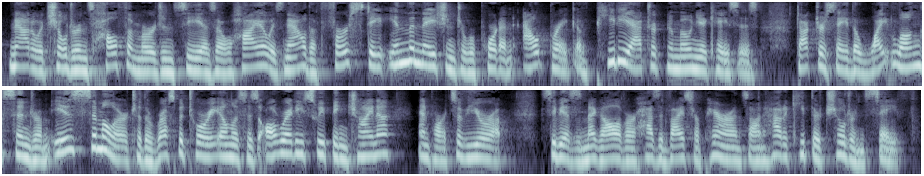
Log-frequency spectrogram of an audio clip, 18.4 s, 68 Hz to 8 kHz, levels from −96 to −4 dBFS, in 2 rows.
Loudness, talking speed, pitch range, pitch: -22 LUFS, 185 wpm, 160-210 Hz, 185 Hz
